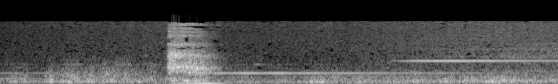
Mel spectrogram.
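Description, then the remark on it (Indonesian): Steady rain begins to fall under cloudy skies while people walk on foot, hissing throughout, broken about two seconds in by a single loud, sharp clap of thunder that quickly fades back into the downpour. A faint sustained tone hums underneath. “Dan ketika sedang berjalan, hujan pun mulai turun.”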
